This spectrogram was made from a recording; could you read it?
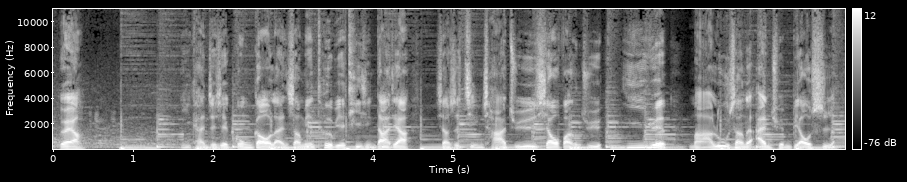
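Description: A calm cartoon pig detective with a fairly low voice. He is patient and kindly, explaining clues with gentle amusement in a children's mystery drama, over prominent music. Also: a little slow.

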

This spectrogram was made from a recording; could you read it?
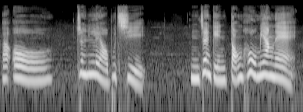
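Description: A woman's voice: on the high side, drawn-out words, darkish tone, no room sound. A woman playing a friendly, inquisitive village auntie in a children's educational radio drama, talking in a folksy, admiring way.

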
